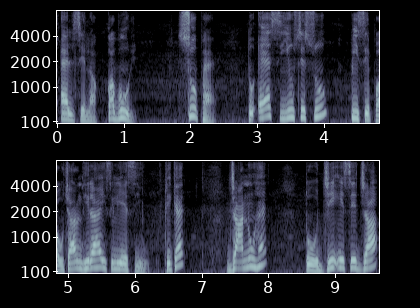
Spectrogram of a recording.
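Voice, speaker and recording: A teacher slowly spelling out words one letter at a time, often calling the listeners friends. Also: mid-range voice, darkish tone, no echo. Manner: slow, drawn-out spelling with frequent "dosto". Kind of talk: spelling lesson.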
